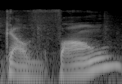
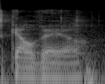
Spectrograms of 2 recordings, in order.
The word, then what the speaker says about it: Galvão: In Portuguese, Galvão, but in the bastardized English that I've transformed it to, it's Galveo.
